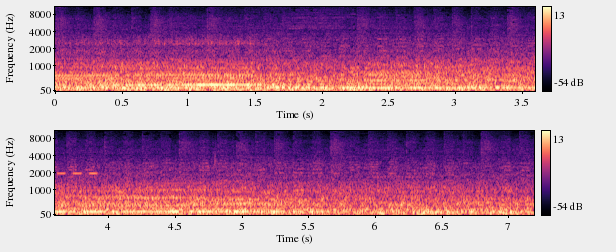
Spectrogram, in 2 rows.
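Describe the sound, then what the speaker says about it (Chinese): A Toyota GT86 with a BMC high-flow air filter revs hard near 7,000 rpm in second gear, its loud, close engine note droning continuously with rising tones and no talk. "你可以听到引擎上面传来的声音"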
